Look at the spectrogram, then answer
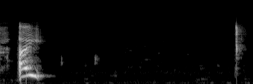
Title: REVERB SNEEZES!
